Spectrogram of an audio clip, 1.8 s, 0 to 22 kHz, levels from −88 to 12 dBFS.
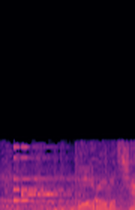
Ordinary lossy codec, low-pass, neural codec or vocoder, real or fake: none; 7.2 kHz; none; real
